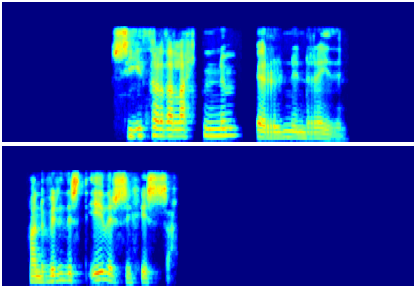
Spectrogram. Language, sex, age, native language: Icelandic, female, 30-39, Icelandic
